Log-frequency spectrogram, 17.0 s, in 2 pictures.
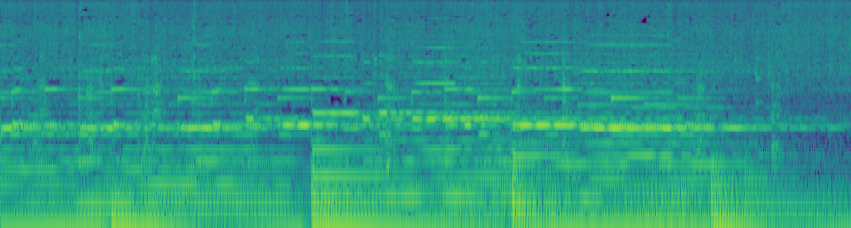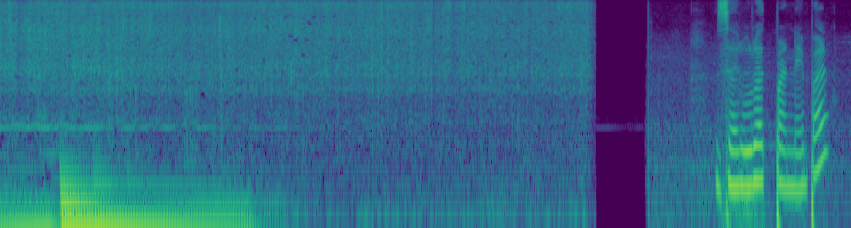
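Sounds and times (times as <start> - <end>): background music with bass: 0.0 - 11.4
bean sprouts sizzling in oil: 0.0 - 14.5.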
